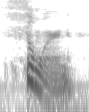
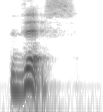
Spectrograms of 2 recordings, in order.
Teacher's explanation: But when you add voice to that, it becomes words like this. See, even though both of them use the th sound, they're actually different th sounds. One is voiceless and one is voiced.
